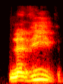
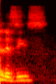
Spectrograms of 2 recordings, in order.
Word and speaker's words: لذيذ: People just say Laziz. Even Arabs, they say Laziz. They don't say Ladid. But its correct pronunciation is, Arabs read it like that, Lazizun. Well, it's like, khalas. Tajweed, if you want to read it with proper pronunciation, is Ladid.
